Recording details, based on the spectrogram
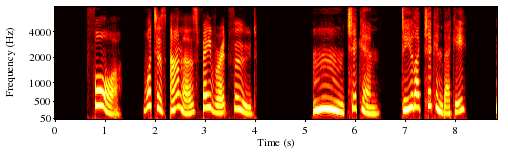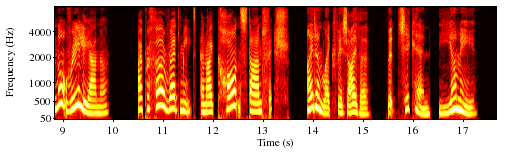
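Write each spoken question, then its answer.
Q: What is Anna's favourite food?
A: chicken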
